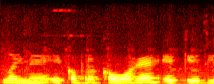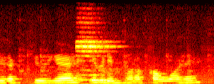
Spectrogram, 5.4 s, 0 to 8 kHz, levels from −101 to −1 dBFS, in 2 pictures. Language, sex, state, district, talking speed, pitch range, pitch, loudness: Hindi, male, Uttar Pradesh, Shamli, 190 wpm, 175-190 Hz, 180 Hz, -16 LUFS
